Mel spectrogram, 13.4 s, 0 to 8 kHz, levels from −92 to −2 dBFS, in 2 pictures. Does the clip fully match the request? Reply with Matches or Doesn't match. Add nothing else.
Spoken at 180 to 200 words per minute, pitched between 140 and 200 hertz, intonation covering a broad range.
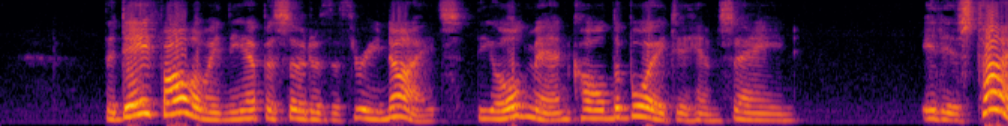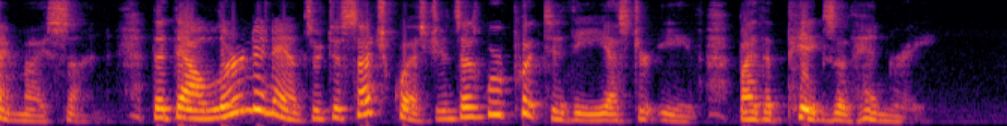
Matches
